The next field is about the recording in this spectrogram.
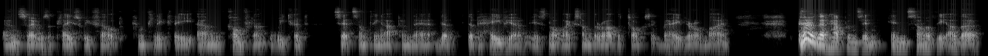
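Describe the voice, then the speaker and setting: A man with a very creaky, gravelly voice talks informally to a live online audience. His delivery is halting and explanatory, yet his pitch moves up and down in a lively way. The sound is slightly dull and muffled, like a lo-fi stream. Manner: halting, explanatory, frequent throat clearing. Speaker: children's author and illustrator hosting a live chat. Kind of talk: informal live question-and-answer talk.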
